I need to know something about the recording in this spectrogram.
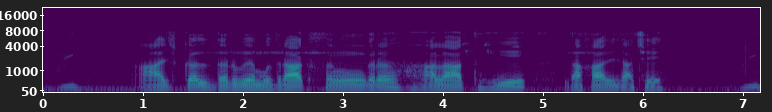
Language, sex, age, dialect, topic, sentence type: Magahi, male, 25-30, Northeastern/Surjapuri, banking, statement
